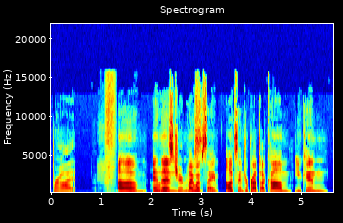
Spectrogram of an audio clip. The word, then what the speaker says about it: Brodt: And that's B-R-O-D-T, B-R-O-D-T, I believe, right? Pronounced Brott.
